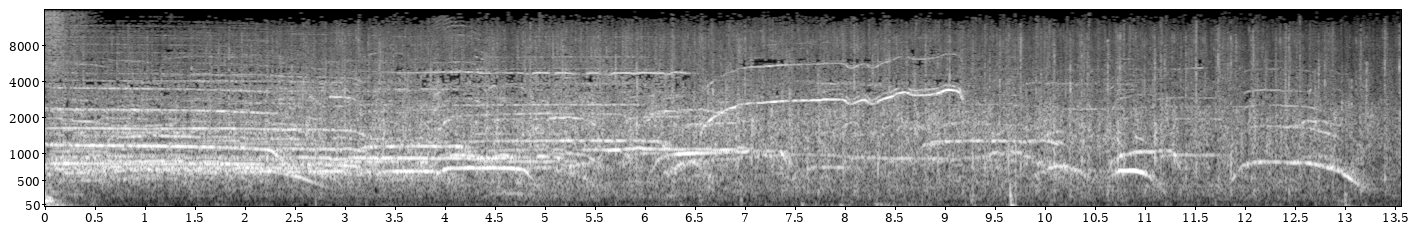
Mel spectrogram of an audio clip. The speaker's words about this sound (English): Hey, everybody. You guys were clapping so loud that nobody could even hear the theme song. That was pretty sweet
